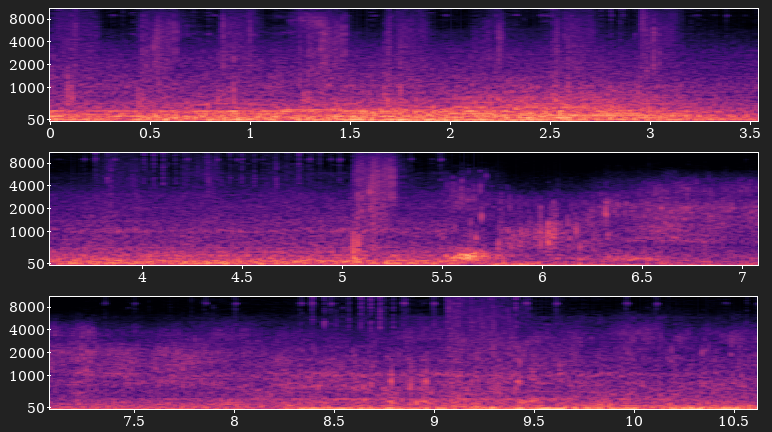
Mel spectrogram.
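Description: An energy bridge hums steadily.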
